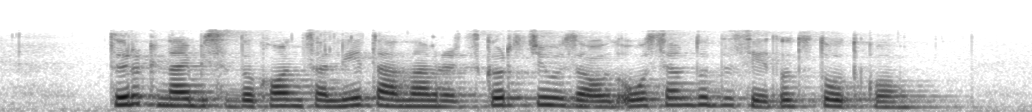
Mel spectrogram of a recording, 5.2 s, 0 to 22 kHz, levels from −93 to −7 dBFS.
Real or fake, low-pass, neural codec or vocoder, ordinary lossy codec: real; 7.2 kHz; none; MP3, 64 kbps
